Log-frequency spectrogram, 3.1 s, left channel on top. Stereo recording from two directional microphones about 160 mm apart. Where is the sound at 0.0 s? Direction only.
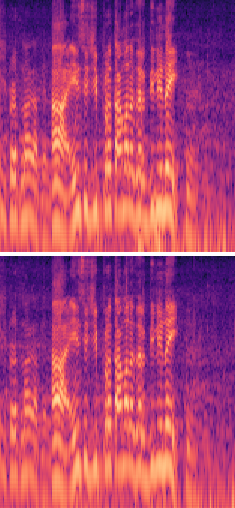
75° left (ahead or behind).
